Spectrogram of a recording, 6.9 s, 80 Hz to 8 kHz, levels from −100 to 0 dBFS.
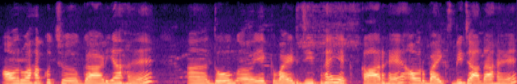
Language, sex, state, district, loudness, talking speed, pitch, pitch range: Hindi, female, Bihar, West Champaran, -16 LUFS, 165 wpm, 215 Hz, 200-240 Hz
